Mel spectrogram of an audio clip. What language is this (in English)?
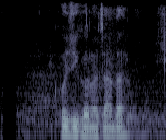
Nepali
